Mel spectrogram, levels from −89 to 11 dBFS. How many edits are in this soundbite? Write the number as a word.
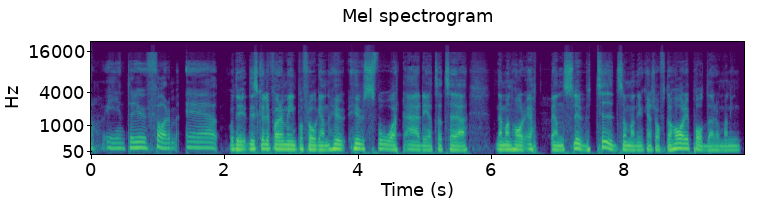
one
